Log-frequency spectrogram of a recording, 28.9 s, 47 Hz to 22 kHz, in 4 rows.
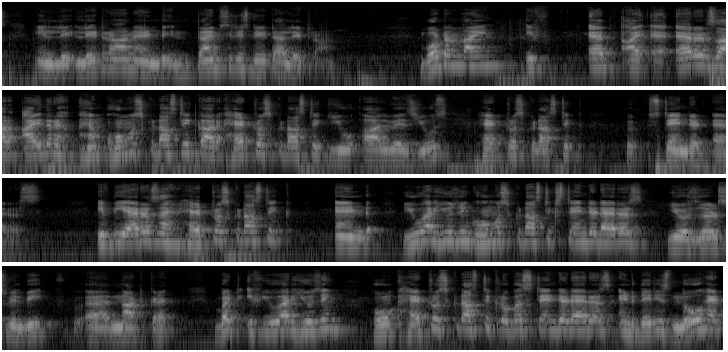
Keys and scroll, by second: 2.3 Down.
